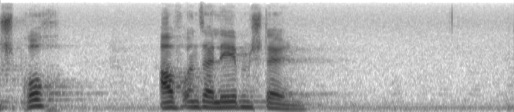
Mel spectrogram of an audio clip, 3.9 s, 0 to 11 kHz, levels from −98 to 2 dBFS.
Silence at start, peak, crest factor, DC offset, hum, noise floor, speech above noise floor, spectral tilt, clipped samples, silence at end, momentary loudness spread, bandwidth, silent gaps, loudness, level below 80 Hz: 0 s; -4 dBFS; 22 dB; under 0.1%; none; -53 dBFS; 31 dB; -4.5 dB/octave; under 0.1%; 1.55 s; 14 LU; 9.8 kHz; none; -22 LUFS; -60 dBFS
